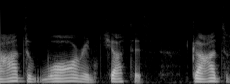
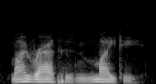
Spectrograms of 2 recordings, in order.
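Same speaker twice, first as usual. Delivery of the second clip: normal talking voice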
